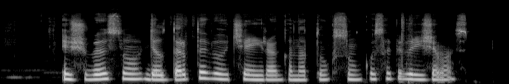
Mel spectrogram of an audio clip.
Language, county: Lithuanian, Marijampolė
